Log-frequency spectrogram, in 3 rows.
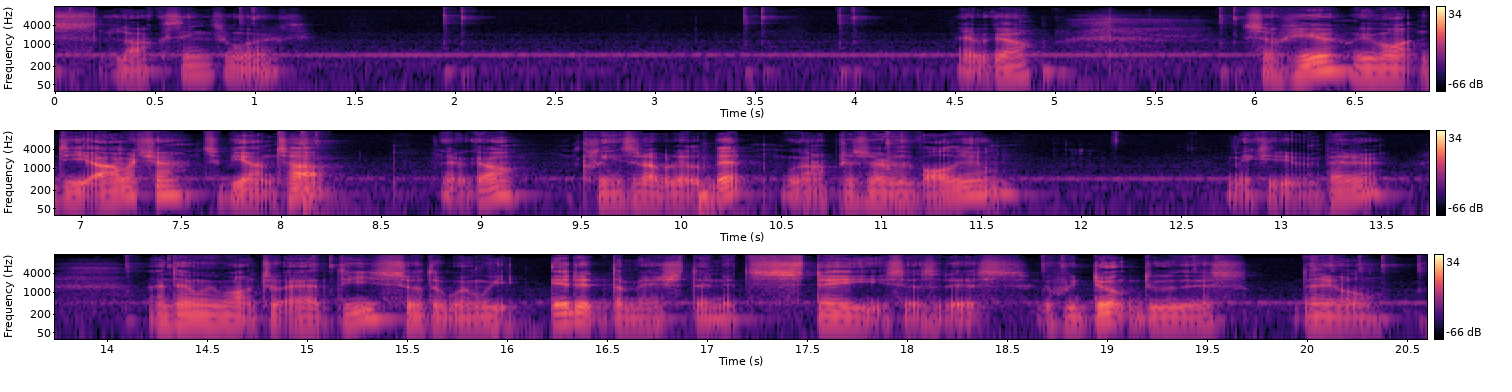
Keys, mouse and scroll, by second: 1.9 click, 3.8 click, 4.7 middle click, 5.7 click, 8.0 click, 10.9 click, 14.9 click, 15.8 Tab, 18.5 click, 19.3 click, 19.9 click, 20.1 click, 20.4 click.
